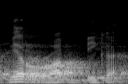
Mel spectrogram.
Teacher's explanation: മിൻ എന്നതിലെ സാക്കിനത്ത നൂനിന് ശേഷമുള്ള റായിൽ പൂർണ്ണമായും ലയിപ്പിച്ച് ഇദ്ഗാം ബിഗൈരി ഗുന്ന നൽകി ഉച്ചരിക്കുക, മണിക്കാതെ മിർ റബ്ബിക എന്ന്.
